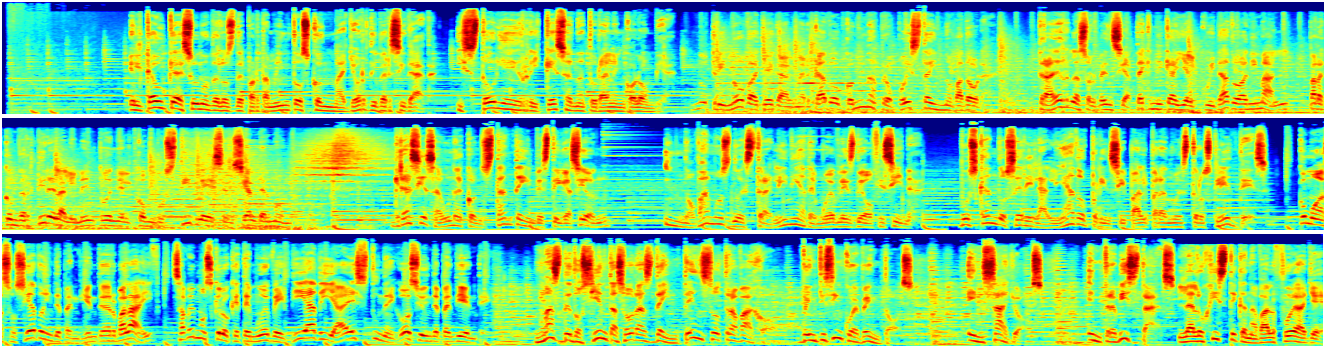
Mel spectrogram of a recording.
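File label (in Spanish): Locución Corporativa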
